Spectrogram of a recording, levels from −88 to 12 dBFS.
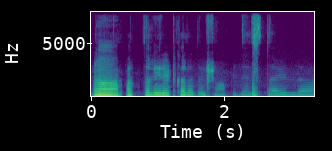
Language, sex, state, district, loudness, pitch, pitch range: Kannada, female, Karnataka, Bijapur, -17 LUFS, 205 Hz, 200-205 Hz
